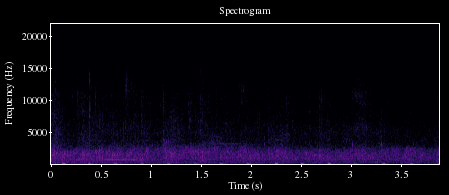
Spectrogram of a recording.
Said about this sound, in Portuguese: Olha lá, gente, glorifica o Senhor com as palmas.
